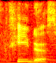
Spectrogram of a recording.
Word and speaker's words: Tidus: you hear me it's Tidus bro that's how his name said no no officially officially from Square Enix officially it's tus but it's spelled Titus my name's not midus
